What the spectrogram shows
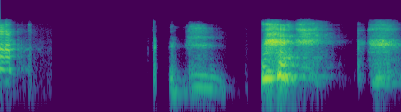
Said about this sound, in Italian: Ha respirato sereno.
